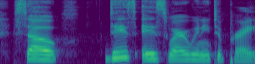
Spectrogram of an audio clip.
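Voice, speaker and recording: A woman with a Spanish accent comes through on a very clean recording with a silent background, the sound dry and close with no echo. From Peru. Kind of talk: faith talk to camera. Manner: casual with fillers.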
